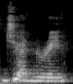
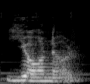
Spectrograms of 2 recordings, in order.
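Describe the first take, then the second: First: The first syllable sounds like 'jen'. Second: The first syllable sounds like 'yawn'. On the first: The speaker calls it wrong. "if you just go about it literally, you will say it is genre" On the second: The speaker calls it right. "it's yawner. So yawn as it when we are feeling sleepy"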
